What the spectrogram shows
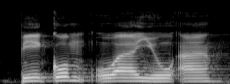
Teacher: mim sukun bertemu dengan wawu hukumnya dibaca idhar syafawi, dibaca jelas, tidak boleh didengungkan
